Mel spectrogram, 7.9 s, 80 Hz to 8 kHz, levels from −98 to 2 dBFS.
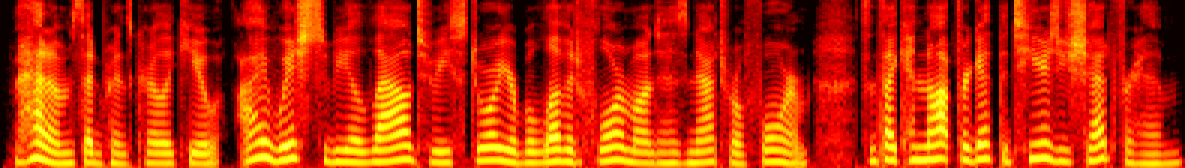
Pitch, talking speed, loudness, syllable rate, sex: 200 Hz, 210 wpm, -22 LUFS, 6.2 syllables/s, female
